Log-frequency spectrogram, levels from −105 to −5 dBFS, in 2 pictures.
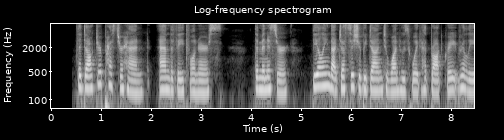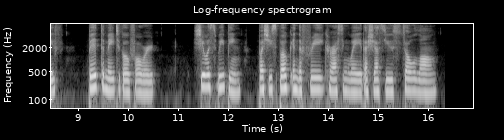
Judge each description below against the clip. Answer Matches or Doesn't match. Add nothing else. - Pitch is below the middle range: Doesn't match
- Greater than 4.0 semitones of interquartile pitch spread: Doesn't match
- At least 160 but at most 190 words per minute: Matches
